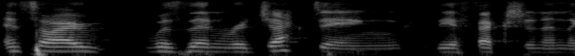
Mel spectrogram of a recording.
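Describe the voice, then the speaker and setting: A woman speaks with a bright, sharp tone and a Southern US accent, her voice dry and close with no echo. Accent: American Southern. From US South, North Carolina. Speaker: transformational coach. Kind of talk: podcast interview.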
